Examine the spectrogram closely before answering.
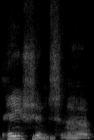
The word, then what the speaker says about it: patience: And patience, patient, the second syllable should be a schwa, not an e.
